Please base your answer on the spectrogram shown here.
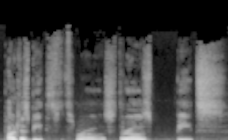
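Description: A man co-hosting a podcast, chatting casually about gaming in a halting way, often rephrasing himself mid-thought. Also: medium pitch, animated, darkish tone, no echo. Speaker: podcast co-host.

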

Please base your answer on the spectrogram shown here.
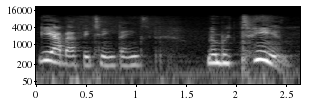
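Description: A young woman gives casual advice in a chatty vlog. She is soft-spoken, has a light, girlish voice and keeps repeating her warnings. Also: medium pitch, measured pace, rough recording. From Arkansas, United States. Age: late teens. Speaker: vlogger giving school advice.

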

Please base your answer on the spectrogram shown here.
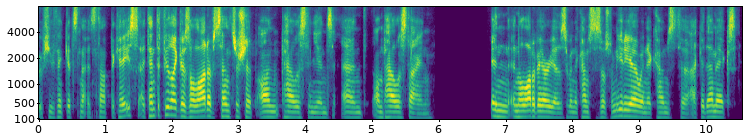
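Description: A man's voice: on the high side, no echo. A young man hosting a podcast, asking interview questions hesitantly and repeating words. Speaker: podcast host.

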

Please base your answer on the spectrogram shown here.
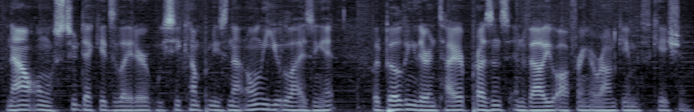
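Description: A man hosting an interview podcast, introducing a guest and asking relaxed, conversational questions. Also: lowish voice, fast, vocal fry, faint music behind. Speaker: podcast host.

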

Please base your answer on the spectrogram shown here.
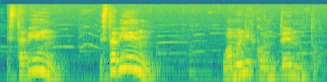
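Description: A man acting a mellow, solemn village violinist. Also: high voice, very animated, measured pace, faint music behind. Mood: solemn, assured. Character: male village violinist, devoted, solemn seer. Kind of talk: radio drama acting.

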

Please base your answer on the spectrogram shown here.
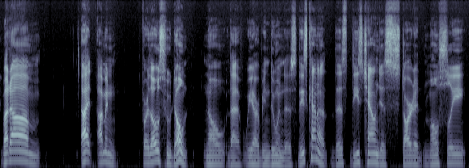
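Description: A man's voice: mid-range voice, slow, no echo, studio quality. A man chatting casually in a group, rambling with lots of fillers as he explains. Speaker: video creator.

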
